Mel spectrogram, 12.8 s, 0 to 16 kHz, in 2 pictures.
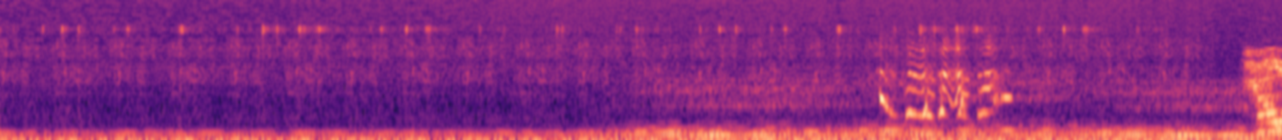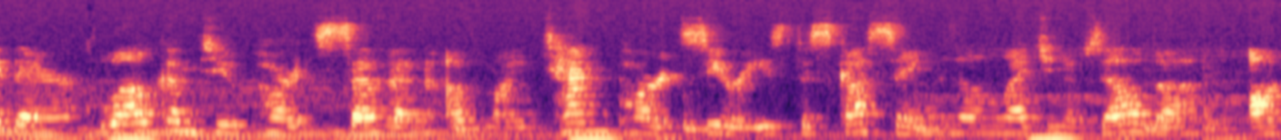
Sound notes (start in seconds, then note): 4.3 giggles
